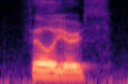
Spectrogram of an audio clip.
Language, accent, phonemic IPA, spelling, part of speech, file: English, US, /ˈfeɪ.ljɚz/, failures, noun, En-us-failures.ogg
- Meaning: plural of failure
